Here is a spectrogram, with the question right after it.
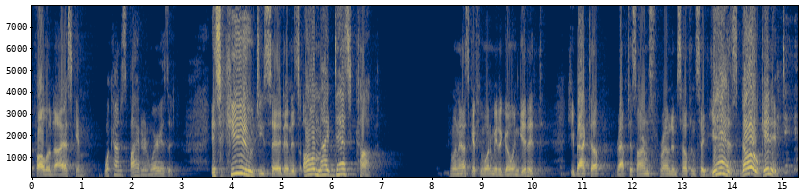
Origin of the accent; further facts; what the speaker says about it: the South, United States; I grew up in the South, and every day was full of insects.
